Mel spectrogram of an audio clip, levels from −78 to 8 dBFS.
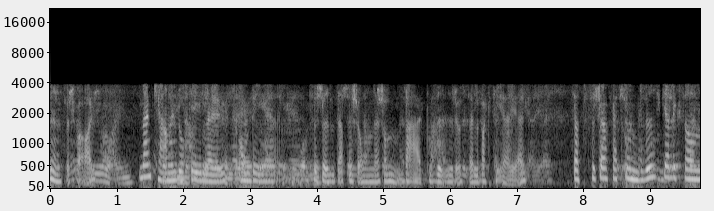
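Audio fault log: throughout, echo with no canceller: The far end plays the call on a loudspeaker and its microphone feeds that sound back down the line with nothing removing it. Every phrase returns around 400 ms later as a thinner copy, about 11 dB quieter than the speech.
throughout, GSM full-rate codec: The speech passes through a vocal-tract model driven by a sparse, regularly spaced pulse excitation, which fits GSM full rate at 13 kbps. The voice comes out plainly buzzy and gravelly, and nothing is heard above 3.8 kHz, leaving it dull and band-limited.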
